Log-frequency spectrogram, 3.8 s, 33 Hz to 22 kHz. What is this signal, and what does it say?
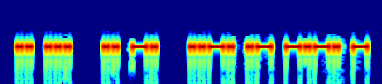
Morse code, heard as a keyed tone, about 25 wpm, 600 Hz. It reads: IS IN FACT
